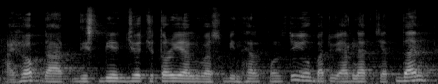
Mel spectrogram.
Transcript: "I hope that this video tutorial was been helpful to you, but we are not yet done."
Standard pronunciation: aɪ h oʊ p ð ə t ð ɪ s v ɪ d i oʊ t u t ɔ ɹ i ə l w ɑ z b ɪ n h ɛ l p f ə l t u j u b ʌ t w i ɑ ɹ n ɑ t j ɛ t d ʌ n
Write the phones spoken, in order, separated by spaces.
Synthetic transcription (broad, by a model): aɪ h oʊ p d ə t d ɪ s b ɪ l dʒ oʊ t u t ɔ ɹ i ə l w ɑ s b ɪ n h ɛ l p f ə l t u j u b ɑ t w i ɑ ɹ n ɑ t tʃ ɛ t d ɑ n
